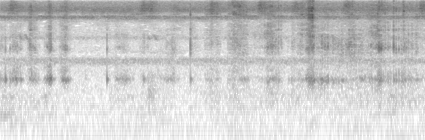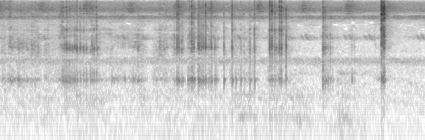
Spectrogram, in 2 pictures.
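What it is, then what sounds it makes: Metal microphone mesh grille. A thin red stick taps and scratches across the hollow, rounded steel wire-mesh grille of a handheld dynamic microphone while a hand holds the mic body. Quiet, crisp clicks and scratchy, bright metallic rasps come in irregular bursts over a steady faint whine, with one sharper tap near the end.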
